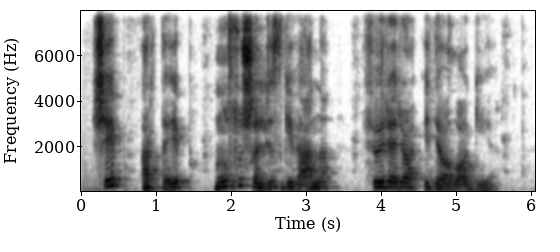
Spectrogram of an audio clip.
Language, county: Lithuanian, Vilnius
